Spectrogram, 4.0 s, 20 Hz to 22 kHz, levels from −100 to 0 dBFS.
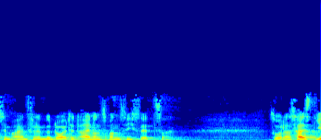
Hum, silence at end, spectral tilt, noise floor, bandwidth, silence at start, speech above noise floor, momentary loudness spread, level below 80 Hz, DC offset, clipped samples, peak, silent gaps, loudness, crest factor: none; 0 s; -6 dB/octave; -65 dBFS; 7.4 kHz; 0 s; 30 dB; 15 LU; -64 dBFS; under 0.1%; under 0.1%; -14 dBFS; none; -37 LUFS; 22 dB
